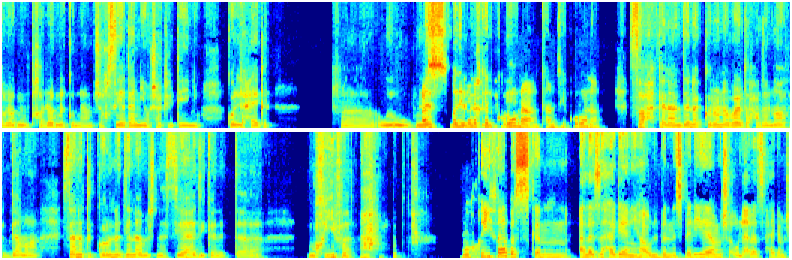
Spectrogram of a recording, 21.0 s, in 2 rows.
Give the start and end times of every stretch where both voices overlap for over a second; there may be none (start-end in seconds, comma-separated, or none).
5.6-6.9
